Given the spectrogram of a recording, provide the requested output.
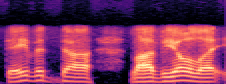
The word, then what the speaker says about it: LaViola: David Devo, and I've got to say this right because it's somewhat Italian, David Di Viola, which is the name of a music instrument, but not one that he plays. David LaViola is the lead vocalist, and he's the rhythm guitarist for one of the most fun bands playing in L.A.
